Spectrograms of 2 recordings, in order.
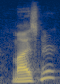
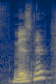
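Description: First: Misner? said MY-zner, long i as in my, rising; Misner? with the first syllable like my, asking; name said as MY-zner. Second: Misner? said MIZ-ner, short i as in miss, rising; Misner? with a short i, checking; name said as MIZ-ner. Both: Shown as a demonstration. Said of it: "So I wanna thank Shannon Misner".

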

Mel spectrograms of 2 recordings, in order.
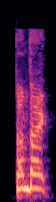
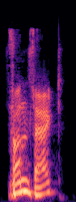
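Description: First: High-pitched playful "fun fact"; playful catchphrase. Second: Said in the usual way. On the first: Pretend. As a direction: toss out "fun fact" far higher, like a silly jingle. Repeats it as running gag.

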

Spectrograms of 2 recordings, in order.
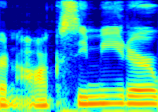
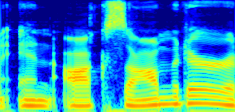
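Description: First: "oximeter" said ox-ee-MEE-ter; long "ee" sounds in "oximeter", as in oxy-meter; alternative pronunciation. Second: "oximeter" said ox-OM-uh-ter; alternative pronunciation. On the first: Rephrases the word with another pronunciation. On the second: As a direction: stress the second syllable of "oximeter", short "om". Tries two pronunciations of the word. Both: Real, not acted.

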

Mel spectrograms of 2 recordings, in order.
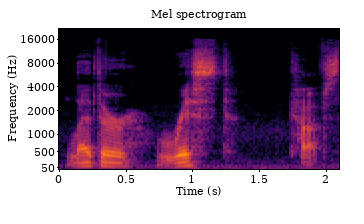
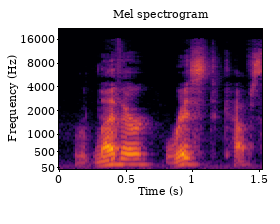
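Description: First: Leather wrist cuffs drawn out slowly; slow careful repeat. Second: Leather wrist cuffs said slowly, carefully; stumbling over words. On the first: Shown as a demonstration. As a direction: Leather wrist, spaced out, cuffs dropped soft. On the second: Real, not acted. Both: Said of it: "That's hard to say".

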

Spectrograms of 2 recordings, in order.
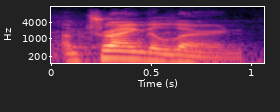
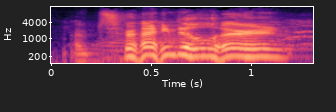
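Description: First: Said in the usual way. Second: High put-on voice; hammed-up insistence, voice jumping high; comic plea. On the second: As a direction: repeat it as a pitched-up mock protest.

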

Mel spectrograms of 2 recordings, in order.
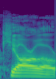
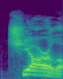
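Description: First: Chiarlo begun with a hard "k"; alternative name pronunciation. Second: Chiarlo begun with a "ch" sound; alternative name pronunciation. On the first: Host offering another surname reading, Chiarlo with a "k". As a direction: say Chiarlo as "kee-AR-lo". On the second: Host trying the writer's surname, Chiarlo with a "ch". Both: Shown as a demonstration.

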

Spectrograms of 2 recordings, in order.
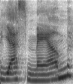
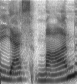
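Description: First: "ma'am" said with its usual American flat a; "ma'am" as in standard English, not "mon"; plain "ma'am". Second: "mon" with a Jamaican-style open vowel; Irish accent sliding into Jamaican on "mon"; Jamaican slip. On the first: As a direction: say "ma'am" with the vowel of "ham". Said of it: "with an Irish accent, it can easily go to". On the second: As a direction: turn "ma'am" into a Jamaican "mon". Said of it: "goes into, like, a Jamaican situation". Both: Shown as a demonstration.

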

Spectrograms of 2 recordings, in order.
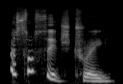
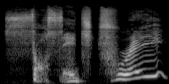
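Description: First: Said in the usual way. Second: Slow, high-rising incredulous question; hammed-up astonished king, ending high; bellowing king. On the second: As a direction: echo it in drawn-out royal disbelief. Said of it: "bellowed the king".

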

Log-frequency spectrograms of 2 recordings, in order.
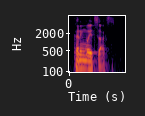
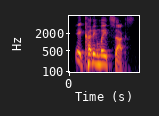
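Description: First: Softer repeat, half to himself; quiet echo. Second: Higher and punchier, leaning into sucks; emphatic complaint. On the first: Host repeating his complaint to himself, softer. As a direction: let it fall away as an afterthought. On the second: Host complaining to co-host about weight cuts, emphatic. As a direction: say it like a fed-up fighter venting. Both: Real, not acted.

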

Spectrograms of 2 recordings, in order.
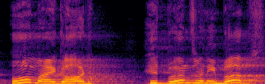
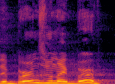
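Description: First: Put-on high mother voice parroting her child; mock the complaint as an exasperated mom; imitated mocking mom. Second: Put-on high, insistent kid voice; imitated child's complaint. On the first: Mother mocks son's burning burp, high exasperated imitation. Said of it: "My mom goes". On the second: Son repeats complaint to mom, high mock insistence. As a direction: repeat it as an upset little boy. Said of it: "I said".

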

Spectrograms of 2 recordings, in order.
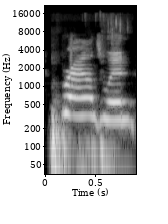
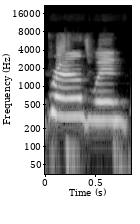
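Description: First: High cheering shout of Browns; excited cheer. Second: Excited cheer. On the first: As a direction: celebrate the win. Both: Pretend. Repeated cheer.

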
